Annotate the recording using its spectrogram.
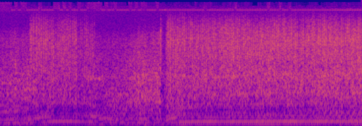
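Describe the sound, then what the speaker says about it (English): Monster trucks on a clay dirt track roar past with loud engine revving and a shifting pitch as one accelerates. The sound is continuous, near and dense, and no one talks. "Then how about monster trucks?"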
